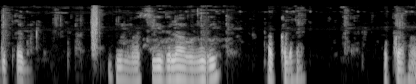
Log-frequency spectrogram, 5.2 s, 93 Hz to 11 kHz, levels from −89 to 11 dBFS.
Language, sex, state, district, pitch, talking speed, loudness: Telugu, male, Andhra Pradesh, Srikakulam, 125 Hz, 105 wpm, -19 LUFS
